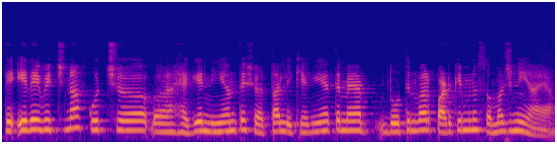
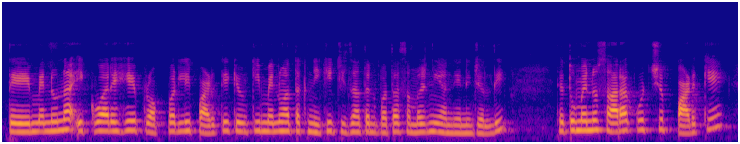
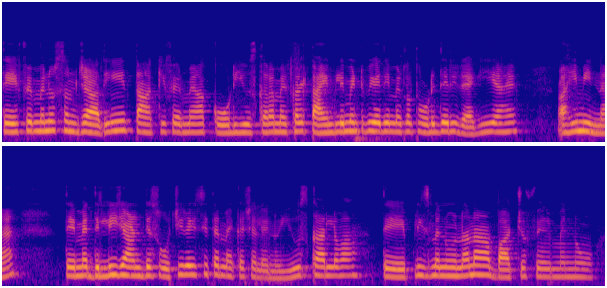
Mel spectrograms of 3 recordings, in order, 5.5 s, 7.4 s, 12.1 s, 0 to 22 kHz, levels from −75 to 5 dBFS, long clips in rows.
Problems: none marked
